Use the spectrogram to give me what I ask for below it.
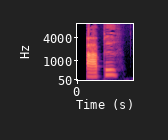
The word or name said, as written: abbed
